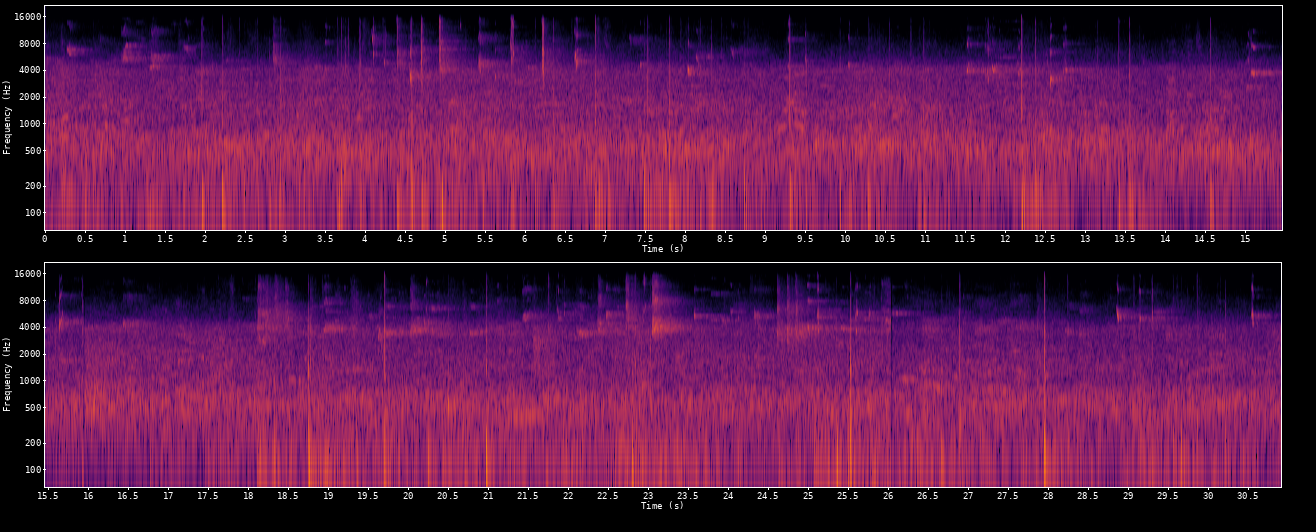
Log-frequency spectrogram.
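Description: Basketballs bouncing on a hardwood gym floor during warm-ups, irregular thuds scattered throughout, over a steady murmur of voices in a large gym.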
